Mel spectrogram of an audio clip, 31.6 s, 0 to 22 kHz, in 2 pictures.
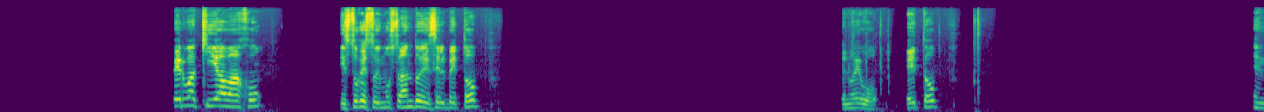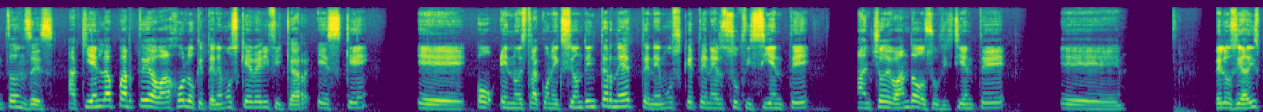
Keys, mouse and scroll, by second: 7.7 typing, 10.1-11.6 typing, 12.1 Return.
